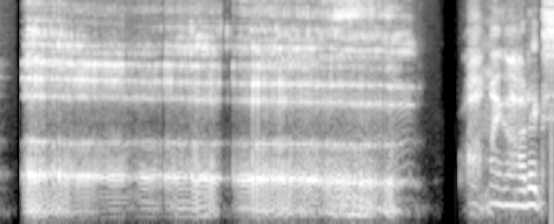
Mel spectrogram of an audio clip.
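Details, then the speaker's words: Adult man, a wrestler, burping: long, loud, drawn-out rumbling belches. "me this kombucha sorry keep going through this pandemic uh oh my God excuse me let one rip"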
